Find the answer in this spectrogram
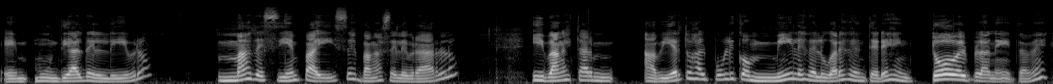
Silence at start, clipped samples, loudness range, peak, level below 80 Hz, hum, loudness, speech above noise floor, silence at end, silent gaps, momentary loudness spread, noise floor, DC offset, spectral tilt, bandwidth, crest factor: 0.05 s; under 0.1%; 3 LU; -6 dBFS; -60 dBFS; none; -23 LUFS; 39 dB; 0.05 s; none; 9 LU; -61 dBFS; under 0.1%; -6 dB/octave; 15 kHz; 18 dB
